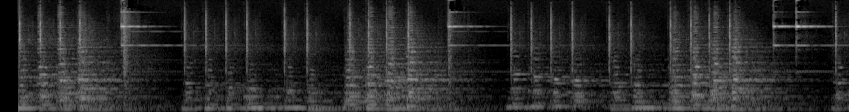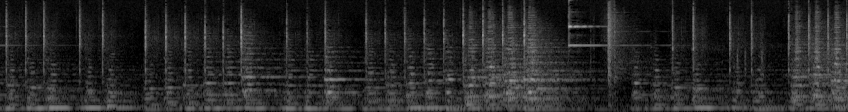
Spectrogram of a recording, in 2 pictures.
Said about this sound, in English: Ah, yes, the old typewriter goes on, and so do we.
